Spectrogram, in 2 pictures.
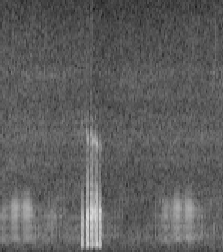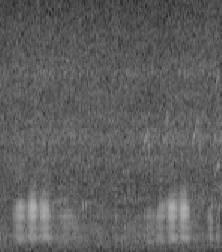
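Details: Black-spotted pond frog calling in a mountain area of Yamaguchi, Japan, on a June morning; one loud rattling pulsed croak early, then three softer drawn-out humming calls spaced about a second and a half apart.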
